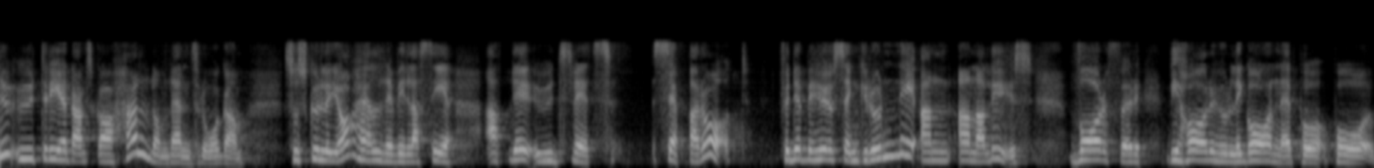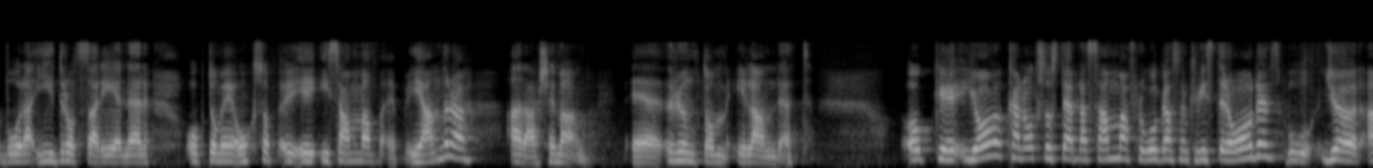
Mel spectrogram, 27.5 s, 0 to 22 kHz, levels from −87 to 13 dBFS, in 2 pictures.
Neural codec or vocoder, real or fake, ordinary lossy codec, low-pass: codec, 16 kHz, 1 kbps, X-Codec, WavLM features, trained on Multilingual LibriSpeech; fake; none; none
